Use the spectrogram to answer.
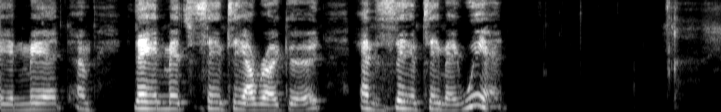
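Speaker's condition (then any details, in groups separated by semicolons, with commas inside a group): Cerebral palsy; wheelchair user, unable to walk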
